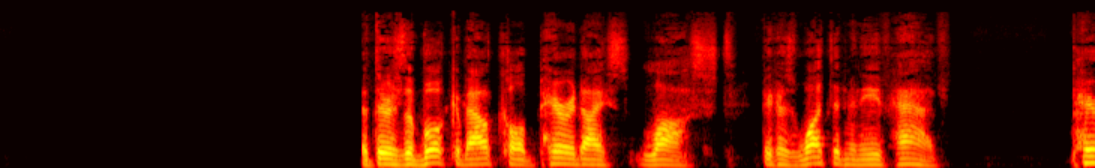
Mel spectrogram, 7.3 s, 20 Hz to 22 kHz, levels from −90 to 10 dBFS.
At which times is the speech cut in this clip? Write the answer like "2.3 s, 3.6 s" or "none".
3.3 s, 5.0 s, 5.6 s

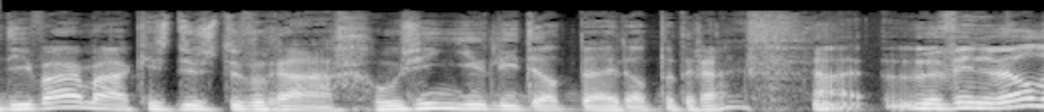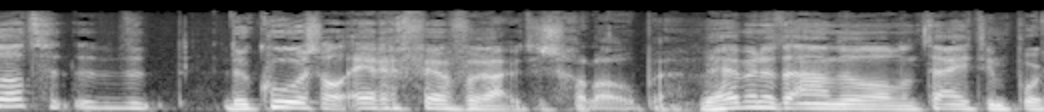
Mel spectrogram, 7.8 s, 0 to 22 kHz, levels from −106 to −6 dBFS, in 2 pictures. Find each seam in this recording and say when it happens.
none

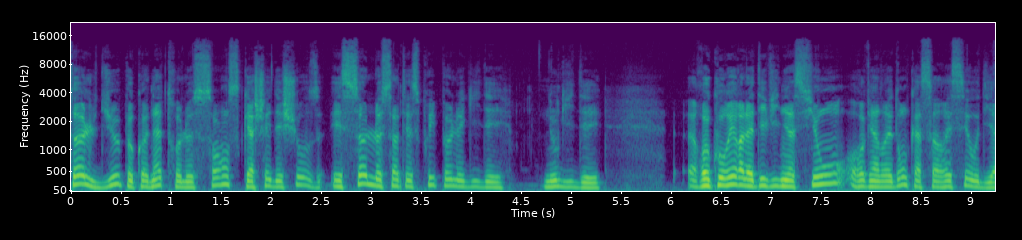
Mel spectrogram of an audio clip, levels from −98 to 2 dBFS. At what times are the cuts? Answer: none

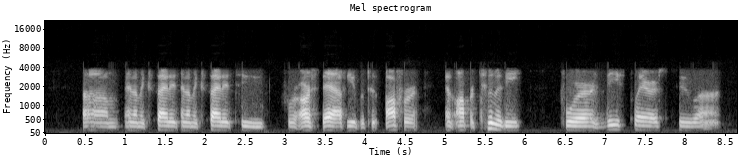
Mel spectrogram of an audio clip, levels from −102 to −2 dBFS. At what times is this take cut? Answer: 1.7 s, 3.8 s

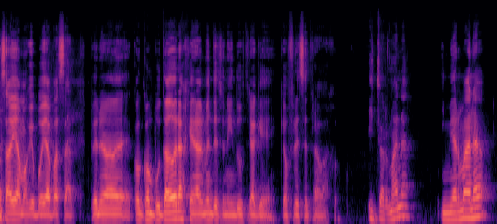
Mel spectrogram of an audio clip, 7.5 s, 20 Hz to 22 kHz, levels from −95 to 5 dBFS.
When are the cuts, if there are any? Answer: 1.2 s

